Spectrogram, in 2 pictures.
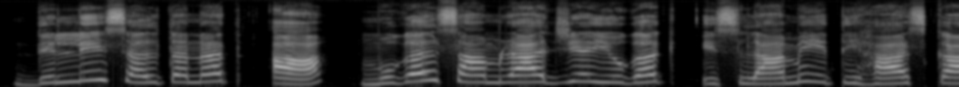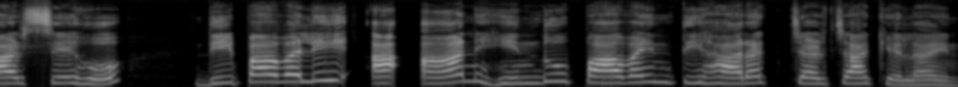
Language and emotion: Maithili, neutral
